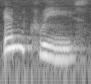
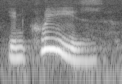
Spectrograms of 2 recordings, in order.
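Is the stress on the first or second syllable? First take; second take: first; second. First: The stress is on the first syllable. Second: The stress is on the second syllable. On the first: It is used as a noun. "the first syllable of the noun has primary stress" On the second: It is used as a verb.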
